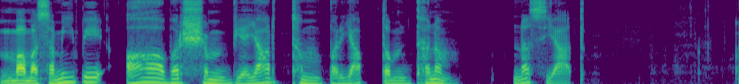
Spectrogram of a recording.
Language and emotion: Sanskrit, fearful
